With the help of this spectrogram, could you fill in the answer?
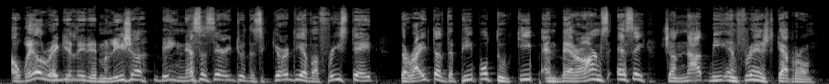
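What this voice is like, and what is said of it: Comedic character voice with accent. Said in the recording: “using your best comedic voice, accent, whatever it happens to be ... pick a character ... Ricardo”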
